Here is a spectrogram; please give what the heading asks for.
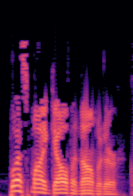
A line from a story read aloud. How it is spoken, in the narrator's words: cried Mr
